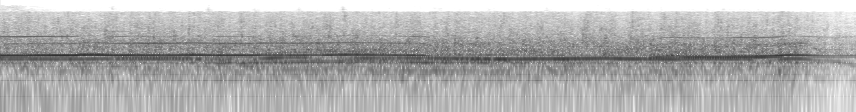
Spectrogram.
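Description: An audience at a live show applauds the host with dense, steady clapping and some crowd noise. The ovation holds at full strength and then tapers off at the end.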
